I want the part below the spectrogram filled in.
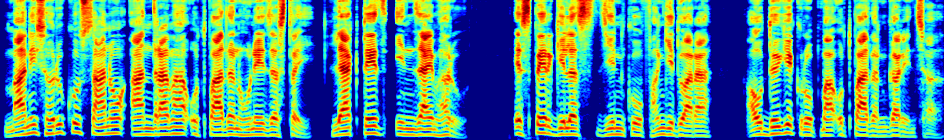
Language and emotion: Nepali, neutral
